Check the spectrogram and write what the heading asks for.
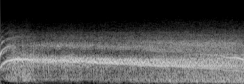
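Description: A woman's long, high scream that starts suddenly and is held, its pitch sliding slowly down.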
